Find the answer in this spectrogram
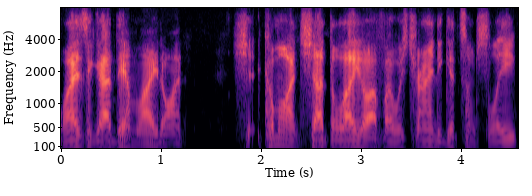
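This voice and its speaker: A man's put-on character voice at a medium pitch and a moderate pace. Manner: grumpy, complaining.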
